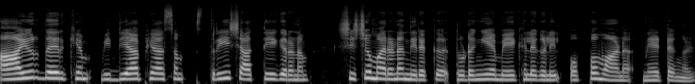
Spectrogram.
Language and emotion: Malayalam, neutral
